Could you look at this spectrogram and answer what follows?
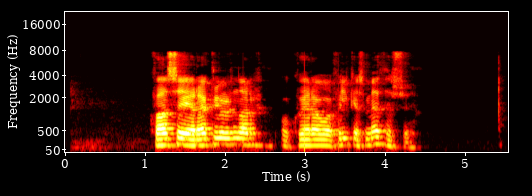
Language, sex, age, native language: Icelandic, male, 40-49, Icelandic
